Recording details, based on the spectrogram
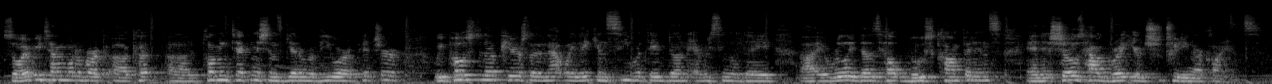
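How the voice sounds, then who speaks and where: A man in his thirties giving a relaxed walking tour of his company's warehouse and offices, with frequent fillers. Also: high-pitched, a little fast, recorded from a distance. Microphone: camera following him, mic at a distance. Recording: echoey rooms, voice a bit off-mic, soft music underneath.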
